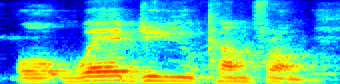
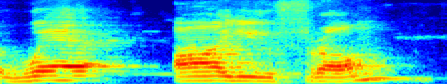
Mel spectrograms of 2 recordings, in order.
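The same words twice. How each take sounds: First: Said in the usual way. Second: Slow and deliberate, each word spaced out; slow model question. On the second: Shown as a demonstration. Teacher showing the class a question, slow and clear. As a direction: model the question slowly for the pupils. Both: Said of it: "There are two ways to ask this question".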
